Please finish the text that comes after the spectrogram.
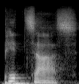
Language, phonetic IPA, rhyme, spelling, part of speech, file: German, [ˈpɪt͡sas], -ɪt͡sas, Pizzas, noun, De-Pizzas.ogg
- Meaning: plural of Pizza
